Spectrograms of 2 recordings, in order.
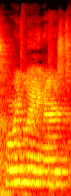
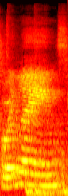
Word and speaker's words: Tory Lanez: Not Tory Lanez, Tory Lanez. Yes, continue. What happened with Tory Lanez? Oh fuck, my nose is leaking. Oh god. Not a good look. Anyways, so Tory Lanez.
